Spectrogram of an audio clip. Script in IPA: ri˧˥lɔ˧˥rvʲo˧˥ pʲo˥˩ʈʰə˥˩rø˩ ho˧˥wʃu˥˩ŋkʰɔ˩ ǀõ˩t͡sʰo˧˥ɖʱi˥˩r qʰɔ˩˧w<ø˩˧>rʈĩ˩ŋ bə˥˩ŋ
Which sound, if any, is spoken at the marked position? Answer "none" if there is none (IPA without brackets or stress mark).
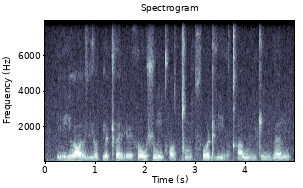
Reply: u˩˧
